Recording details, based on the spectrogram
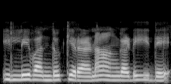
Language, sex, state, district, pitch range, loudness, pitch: Kannada, female, Karnataka, Bidar, 190-215 Hz, -13 LUFS, 205 Hz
